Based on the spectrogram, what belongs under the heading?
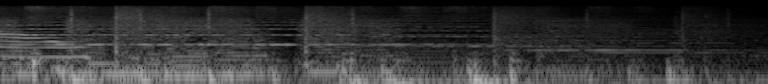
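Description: A cat meows several times in a row, loud, each drawn-out call rising and falling with a slightly strained, whiny tone, with no talking.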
